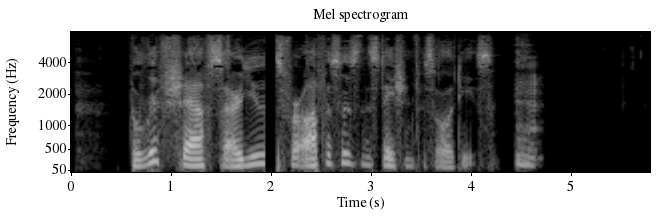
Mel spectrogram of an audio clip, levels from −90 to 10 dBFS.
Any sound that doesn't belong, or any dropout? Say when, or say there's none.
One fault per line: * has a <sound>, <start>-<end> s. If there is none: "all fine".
* has a dropout, 1.9-2.0 s
* has a throat clearing, 4.4-4.7 s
